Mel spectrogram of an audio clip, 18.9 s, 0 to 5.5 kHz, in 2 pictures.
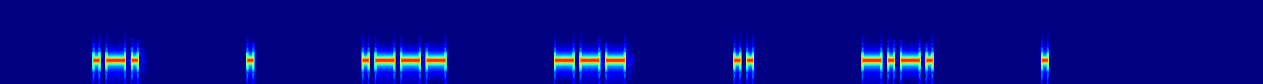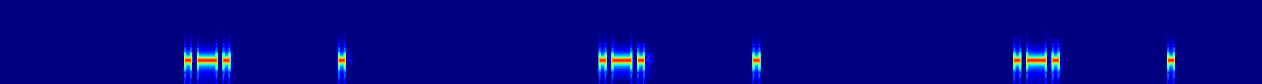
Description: Morse code, heard as a keyed tone, about 25 wpm, spaced as for 9 wpm, 600 Hz. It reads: REJOICE RE RE RE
